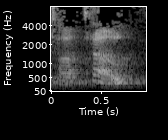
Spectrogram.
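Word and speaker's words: tātau: So, ta-to, T-O-U, sorry. Ta-to. Ta-to, ta-to. It can actually be spelled ta-tau, ta-tau, a-u, in some, you know, it varies a bit, the spelling and the but the second a would be a short a.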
